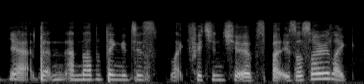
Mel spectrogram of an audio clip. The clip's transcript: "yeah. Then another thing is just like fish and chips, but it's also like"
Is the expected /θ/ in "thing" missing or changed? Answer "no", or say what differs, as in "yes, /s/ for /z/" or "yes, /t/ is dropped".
no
